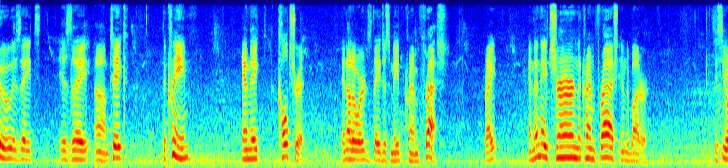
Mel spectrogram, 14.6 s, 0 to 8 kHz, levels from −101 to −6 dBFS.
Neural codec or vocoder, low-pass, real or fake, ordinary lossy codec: none; 7.2 kHz; real; Opus, 64 kbps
